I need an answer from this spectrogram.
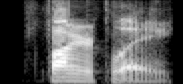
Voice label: "fireclay", American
